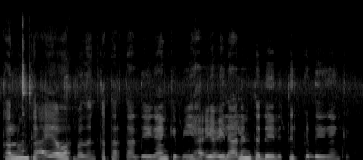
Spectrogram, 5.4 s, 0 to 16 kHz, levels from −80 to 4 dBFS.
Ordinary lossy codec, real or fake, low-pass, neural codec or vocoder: none; real; 14.4 kHz; none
